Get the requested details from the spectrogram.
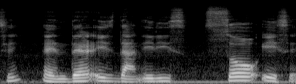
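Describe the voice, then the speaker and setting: This man speaks with a Spanish accent. His pitch is fairly high and his intonation lively. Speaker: upholsterer. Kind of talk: tutorial. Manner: halting.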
